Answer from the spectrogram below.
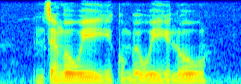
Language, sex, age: Tsonga, male, 20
